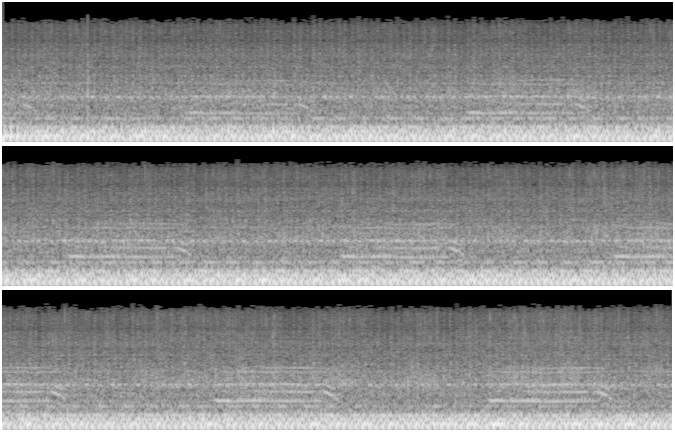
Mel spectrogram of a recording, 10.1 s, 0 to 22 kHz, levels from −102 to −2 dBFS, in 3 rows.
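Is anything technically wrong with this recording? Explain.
No, nothing technically wrong stood out on listening to this audio.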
